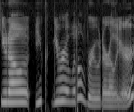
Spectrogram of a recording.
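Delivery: put-on very calm, unruffled, composed delivery. Retelling a dream, quoting own words to the other speaker: imitating own very calm voice. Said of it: "in, like, a very calm voice".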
